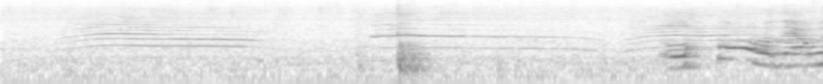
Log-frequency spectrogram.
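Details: House cats asking to be fed indoors. Two long, steady meows are separated by a knock, then a person's voice speaks over a further mewing sound at the close.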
